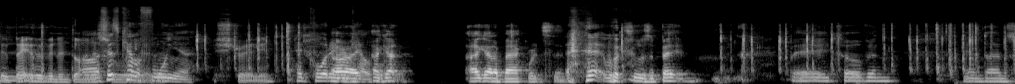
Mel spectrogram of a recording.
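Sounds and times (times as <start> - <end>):
speech: 0.0 - 9.0, 9.6 - 10.1
typing on a mechanical computer keyboard: 2.0 - 3.1, 7.2 - 10.1.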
